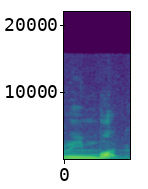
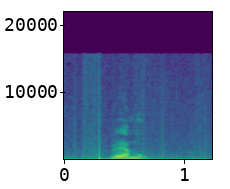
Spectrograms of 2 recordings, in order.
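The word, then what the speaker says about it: Rimbaud: Asleep in the valley কবিতাটা লিখেছেন Arthur, এমনি আমরা বাংলার মতো করে যদি উচ্চারণ করি তাহলে আর্থার রিমবট, আর এটা আর্থার র্যামো।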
